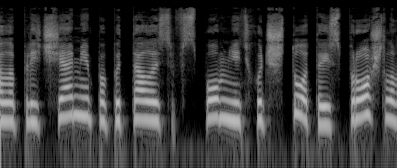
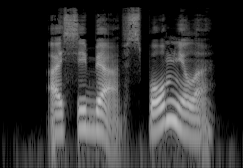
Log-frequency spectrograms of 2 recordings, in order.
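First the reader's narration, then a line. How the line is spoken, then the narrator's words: Snort. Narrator (Russian): хмыкнул он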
